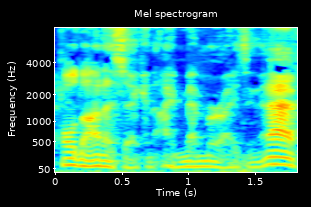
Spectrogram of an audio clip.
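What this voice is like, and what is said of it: Monotone impression of Ryback. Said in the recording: “His tone of voice didn't change at all ... monotone Ryback ... That's how he talks ... doing an impression of somebody ... It's Ryback”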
